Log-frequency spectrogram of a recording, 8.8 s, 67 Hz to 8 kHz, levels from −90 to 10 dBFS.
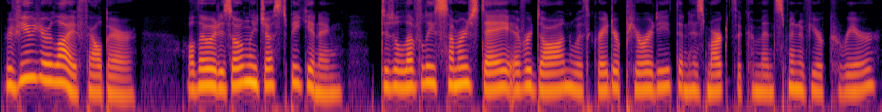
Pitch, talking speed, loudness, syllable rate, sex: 190 Hz, 190 wpm, -20 LUFS, 5.9 syllables/s, female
